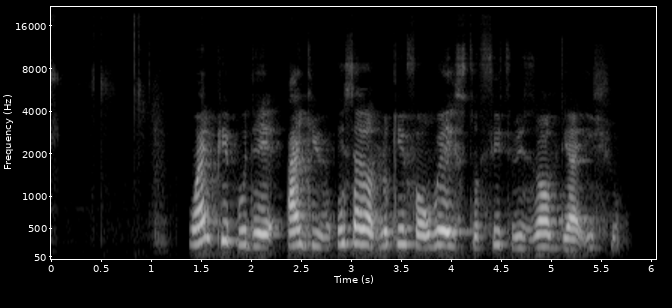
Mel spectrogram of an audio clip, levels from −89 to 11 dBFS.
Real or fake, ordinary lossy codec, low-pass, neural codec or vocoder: fake; none; 19.8 kHz; codec, 44.1 kHz, 7.8 kbps, DAC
